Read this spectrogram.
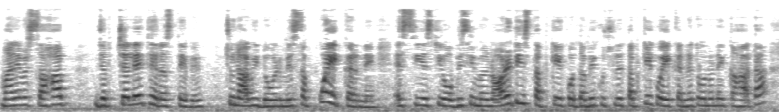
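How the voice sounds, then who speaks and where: Woman activist, higher register, impassioned rhetorical speaker, mixes in English phrases. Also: a little fast, few pauses, slight background noise. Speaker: political activist and candidate. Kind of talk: impassioned live political address.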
